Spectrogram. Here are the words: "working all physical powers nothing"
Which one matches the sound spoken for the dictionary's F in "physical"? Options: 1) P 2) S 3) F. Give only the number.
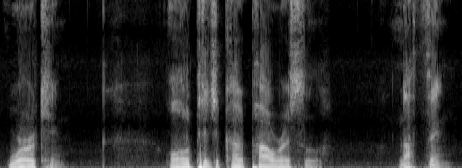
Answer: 1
